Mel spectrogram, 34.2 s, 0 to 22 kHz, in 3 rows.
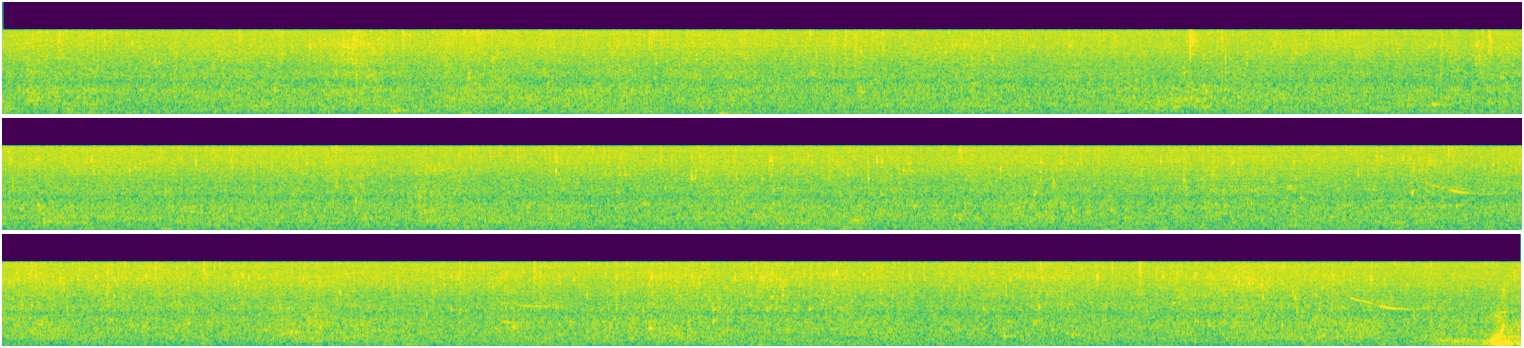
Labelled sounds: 26.6	26.9	killer whale, offshore, call OFF17, 1.5 to 1.8 kHz
32.9	33.5	killer whale, offshore, call OFF17, 1.1 to 2.2 kHz

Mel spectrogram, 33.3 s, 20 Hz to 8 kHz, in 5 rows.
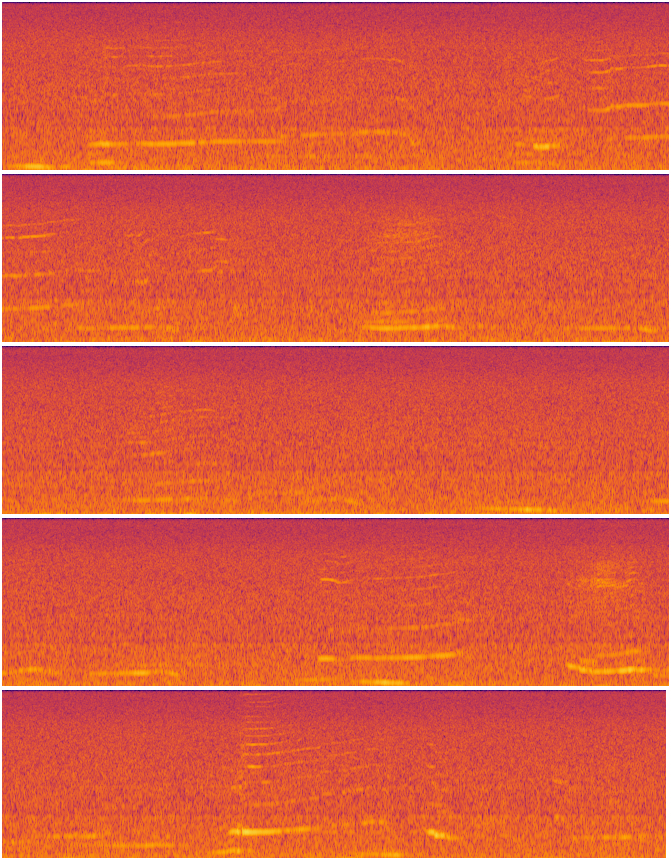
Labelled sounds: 1.2	2.4	humpback whale, 2.1 to 2.6 kHz
3.6	4.0	humpback whale, 2.6 to 2.9 kHz
5.8	7.5	humpback whale, 1.1 to 3.5 kHz
8.6	8.8	humpback whale, 2.6 to 2.8 kHz
14.7	15.0	humpback whale, 1.1 to 1.2 kHz
23.2	23.5	humpback whale, 2.4 to 2.7 kHz
24.1	24.6	humpback whale, 2.7 to 3.0 kHz
25.9	26.3	humpback whale, 2.1 to 2.6 kHz
29.1	29.9	humpback whale, 2.4 to 7.5 kHz

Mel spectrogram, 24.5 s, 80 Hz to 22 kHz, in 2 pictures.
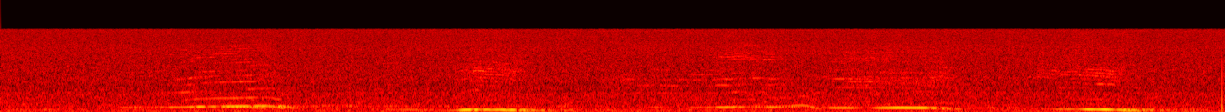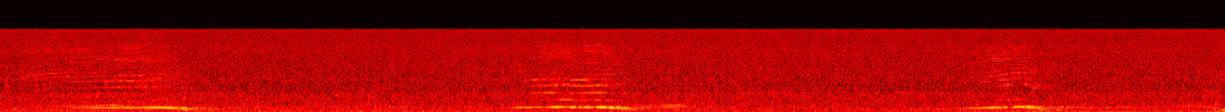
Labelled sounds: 2.1	2.6	humpback whale, 1.1 to 3.2 kHz
7.2	7.6	humpback whale, 2.6 to 3.0 kHz
10.8	11.2	humpback whale, 1.3 to 1.9 kHz
12.5	13.7	humpback whale, 0.90 to 3.5 kHz
17.5	18.3	humpback whale, 0.96 to 1.3 kHz
22.2	22.5	humpback whale, 1.4 to 1.7 kHz

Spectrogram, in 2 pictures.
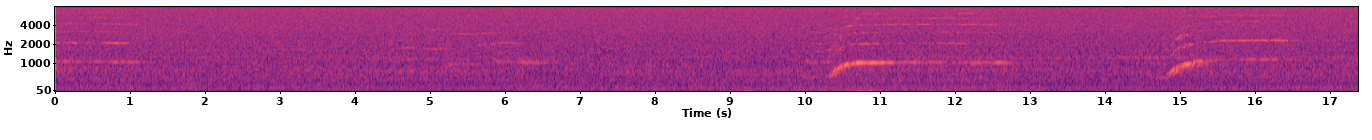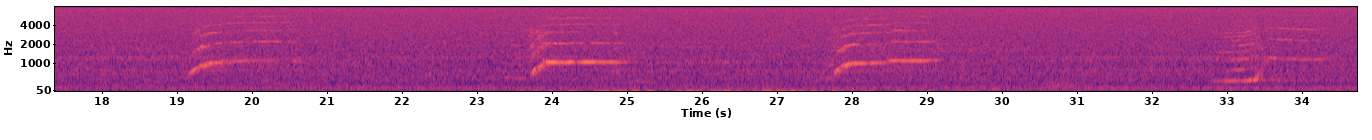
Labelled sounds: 0.0	1.1	humpback whale, 0.80 to 5.4 kHz
4.6	6.5	humpback whale, 0.86 to 3.0 kHz
10.4	12.0	humpback whale, 0.80 to 6.2 kHz
13.0	13.3	humpback whale, 6.1 to 6.3 kHz
14.9	16.5	humpback whale, 0.80 to 5.6 kHz
19.2	20.2	humpback whale, 0.80 to 5.6 kHz
21.0	21.4	humpback whale, 2.2 to 2.4 kHz
23.7	24.8	humpback whale, 0.80 to 5.3 kHz
27.8	29.1	humpback whale, 0.80 to 5.2 kHz
32.9	34.2	humpback whale, 1.9 to 3.7 kHz

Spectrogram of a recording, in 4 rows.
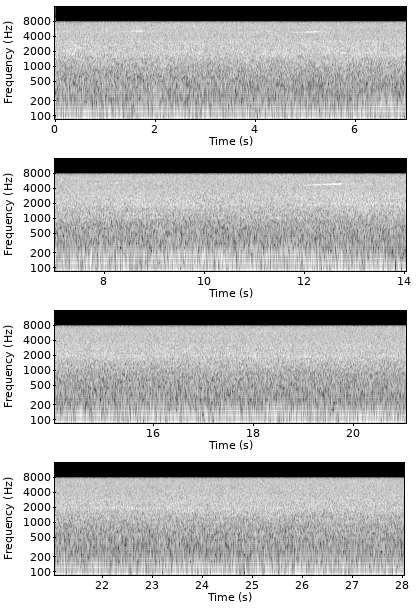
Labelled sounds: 4.9	5.3	killer whale, 4.8 to 5.1 kHz
12.0	12.8	killer whale, 4.5 to 5.1 kHz

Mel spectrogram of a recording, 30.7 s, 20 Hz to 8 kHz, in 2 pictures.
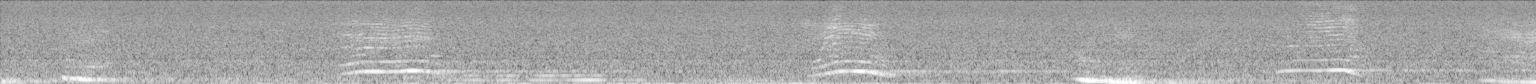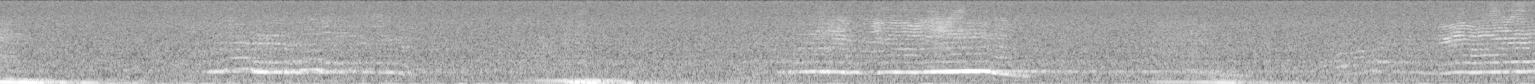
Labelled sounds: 3.6	4.3	humpback whale, 2.0 to 3.6 kHz
8.3	8.6	humpback whale, 2.8 to 3.4 kHz
13.1	13.6	humpback whale, 2.7 to 4.5 kHz
17.7	18.9	humpback whale, 1.5 to 2.7 kHz
23.7	25.2	humpback whale, 1.9 to 3.8 kHz
29.7	30.6	humpback whale, 0.93 to 5.7 kHz

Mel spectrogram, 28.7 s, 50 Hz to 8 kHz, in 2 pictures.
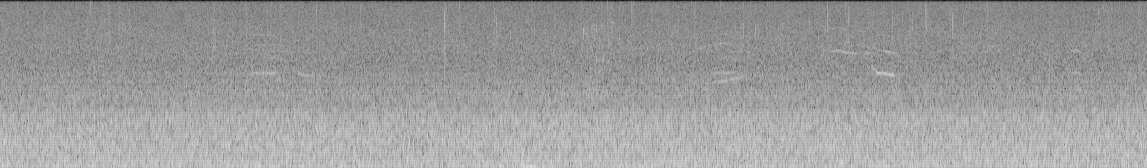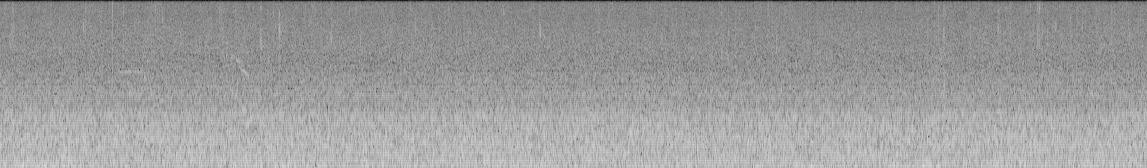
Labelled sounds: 3.1	3.5	killer whale, northern resident, G clan, 2.0 to 2.2 kHz
8.9	9.3	killer whale, northern resident, G clan, 1.8 to 2.1 kHz
10.4	11.2	killer whale, northern resident, G clan, 2.0 to 3.2 kHz
15.8	16.1	killer whale, northern resident, G clan, 2.1 to 2.2 kHz

